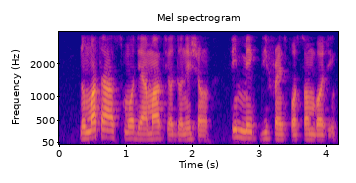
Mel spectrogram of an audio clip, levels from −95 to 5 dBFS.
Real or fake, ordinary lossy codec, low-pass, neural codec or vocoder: real; none; 3.6 kHz; none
